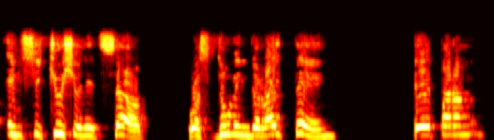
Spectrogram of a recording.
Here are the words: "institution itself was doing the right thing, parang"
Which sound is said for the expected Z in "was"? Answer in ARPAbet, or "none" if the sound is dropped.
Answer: S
